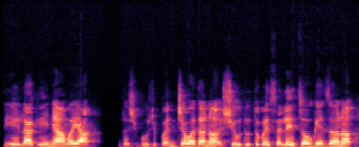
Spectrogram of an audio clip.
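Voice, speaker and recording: A woman chanting devotional verses one by one in a steady, measured recitation. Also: a little high, muffled recording. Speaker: devotional scripture reader.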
